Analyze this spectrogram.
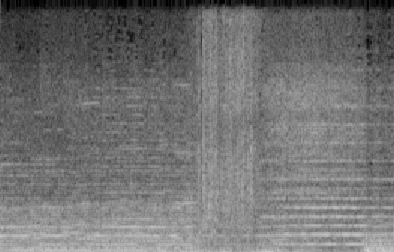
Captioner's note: twigs crunching; dramatic music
